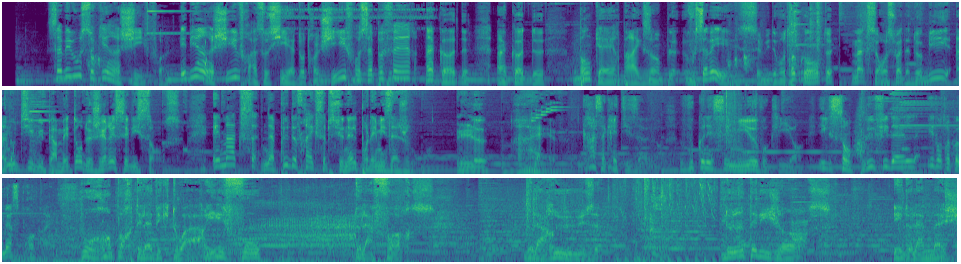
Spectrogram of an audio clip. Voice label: french promos

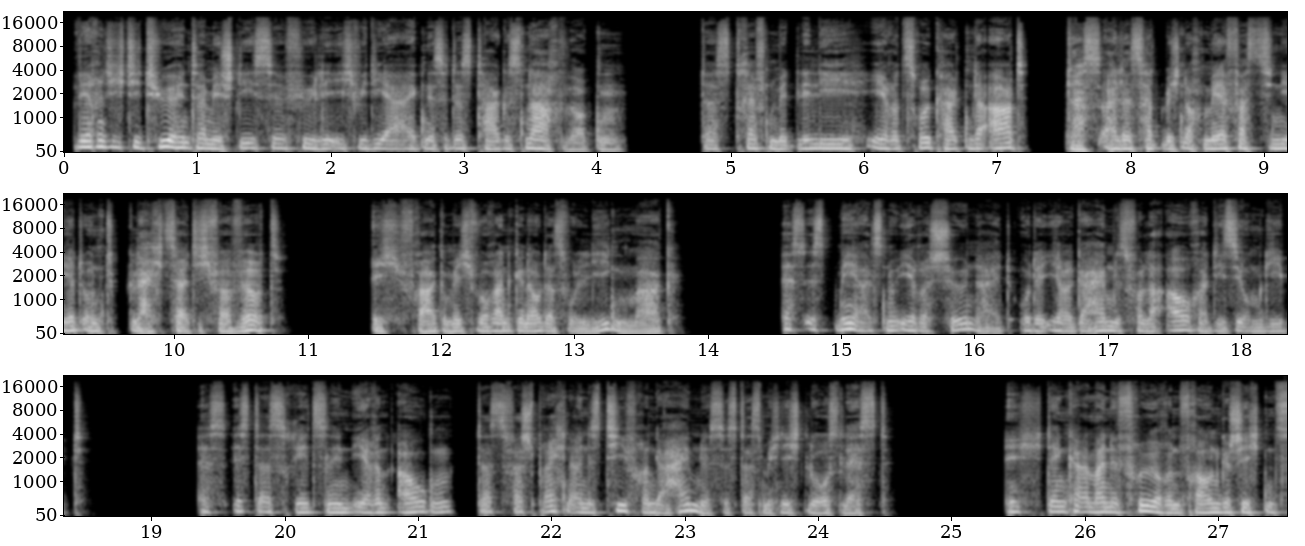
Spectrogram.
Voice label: German audiobooks

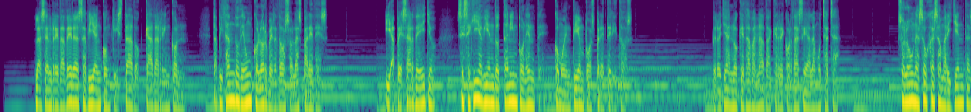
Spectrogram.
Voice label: spanish audiobooks

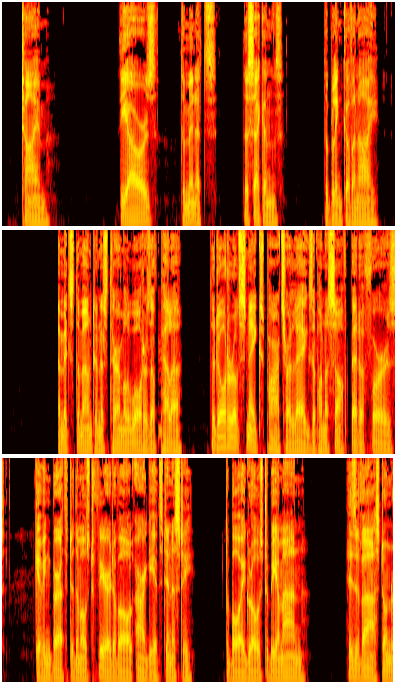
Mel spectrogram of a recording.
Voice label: english irish audiobooks; Warm, authentic Irish voice with depth, clarity and versatility

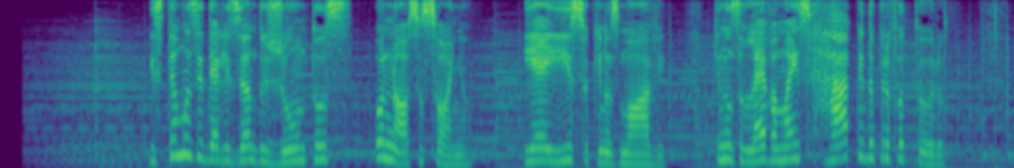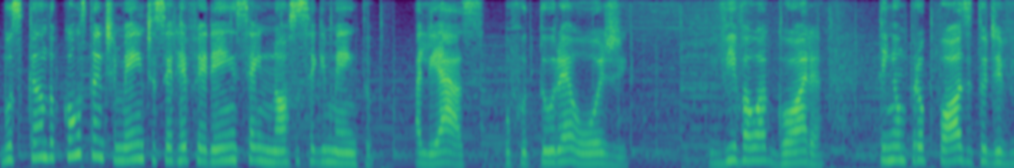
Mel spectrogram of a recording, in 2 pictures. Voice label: portuguese brazilian corporate videos

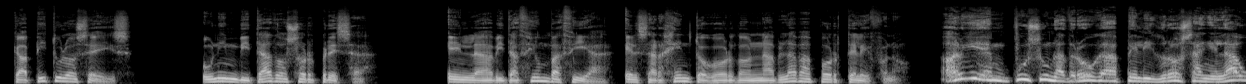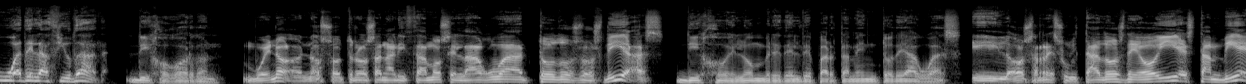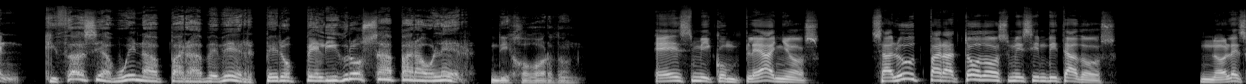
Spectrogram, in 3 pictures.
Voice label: spanish video games

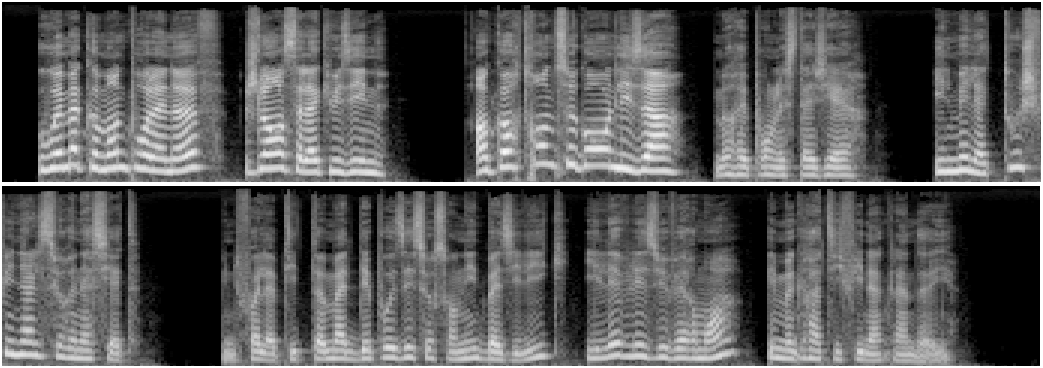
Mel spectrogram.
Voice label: french audiobooks

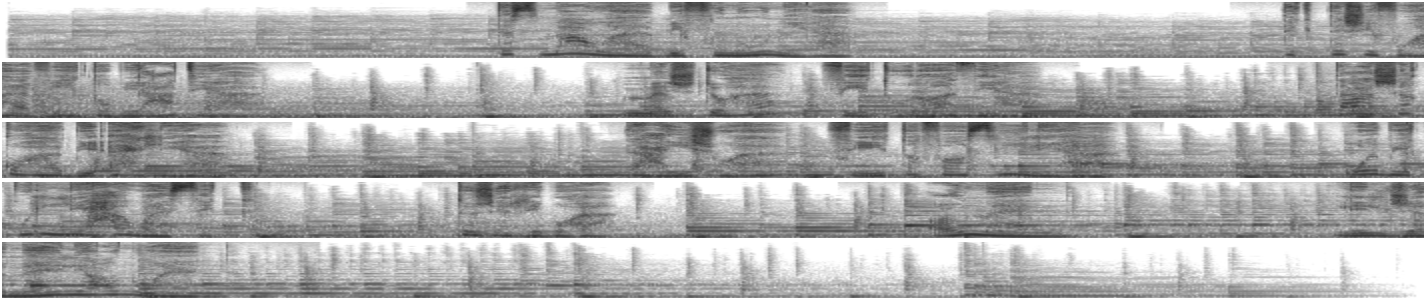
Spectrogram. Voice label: arabic promos

